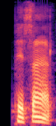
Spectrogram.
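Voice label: "pesar", Persian, male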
